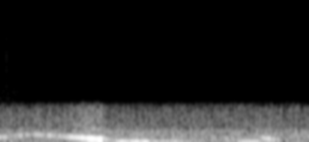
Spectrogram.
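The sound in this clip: Deep, moaning blue whale call picked up by an undersea cable: a long tonal downsweep slides lower over a low rumble, then a shorter, fainter downsweep follows.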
